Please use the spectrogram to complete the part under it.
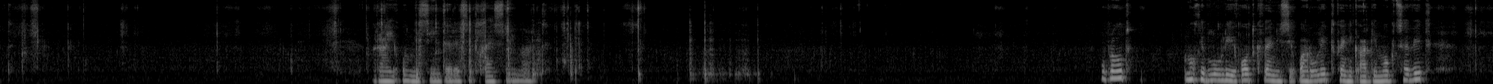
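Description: A small card box is handled with light tapping and rustling.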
